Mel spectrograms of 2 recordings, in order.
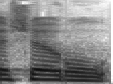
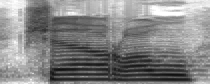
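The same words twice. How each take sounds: First: شروا as "sharu" with a "u" ending; mispronunciation demo. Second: شروا slowly as "sha-raw", heavy ra; open, emphatic ra in شروا; correct pronunciation. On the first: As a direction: wrongly round the ra in شروا. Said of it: "وليس". (شروا بضم الراء خطأً) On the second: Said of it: "بفتح الراء مع التفخيم". (شروا بفتح الراء مع التفخيم) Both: Shown as a demonstration.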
